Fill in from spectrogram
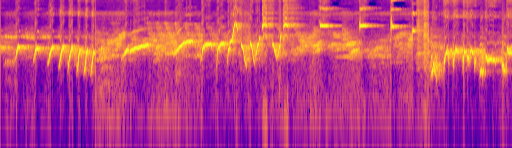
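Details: Sharp, high-pitched white-rumped shama tutor song: a fast run of downslurred whistles, looping warbles, brief high pure tones, then another rapid burst of dropping notes.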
